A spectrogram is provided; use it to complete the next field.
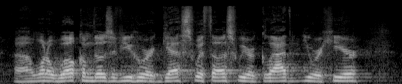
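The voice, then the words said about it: Strained, failing voice. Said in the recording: “my voice is quickly leaving me”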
